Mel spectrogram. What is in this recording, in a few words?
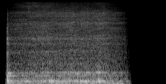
Dragging a chair on the floor scrapes and creaks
